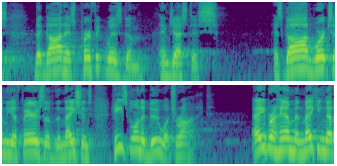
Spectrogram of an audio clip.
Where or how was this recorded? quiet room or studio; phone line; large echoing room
large echoing room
